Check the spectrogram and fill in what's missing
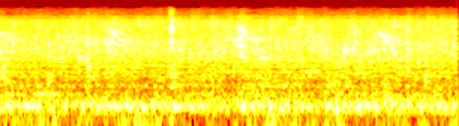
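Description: Water pours steadily into a pot for making piranha broth, a continuous close rushing and splashing with no break.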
